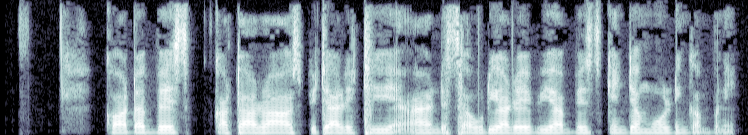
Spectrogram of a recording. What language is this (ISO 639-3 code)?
eng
